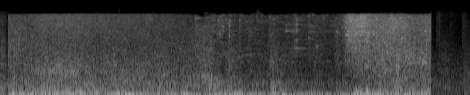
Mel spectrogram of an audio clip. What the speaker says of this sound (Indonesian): Dan pada akhirnya armor Xiao Yan pun hancur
